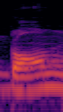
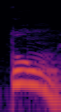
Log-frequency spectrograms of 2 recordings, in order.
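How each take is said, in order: First: The vowel is an open 'aw' sound. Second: The vowel is a long 'oo' sound. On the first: The speaker calls it wrong. "But ये टॉम नहीं है" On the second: The speaker calls it right. "ये टूम है"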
